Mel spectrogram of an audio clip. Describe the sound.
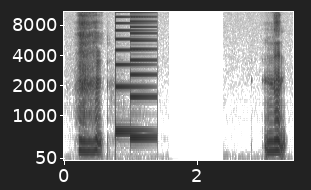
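A two-note ding-dong chime, a bright tone stepping down to a lower one, rings cleanly for about half a second between short bursts of voice before and after.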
